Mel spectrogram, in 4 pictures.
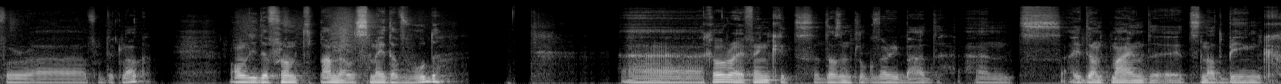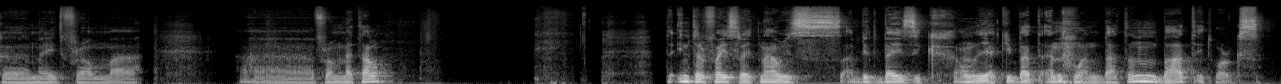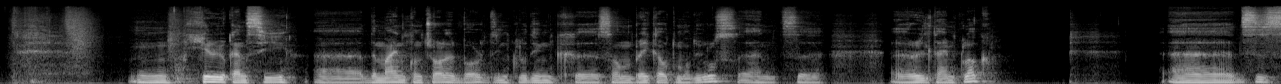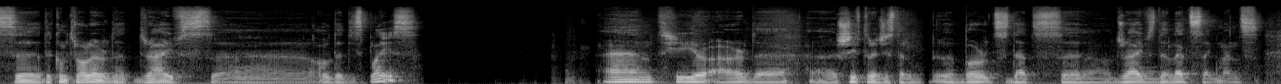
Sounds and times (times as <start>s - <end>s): Speech: 0.0s - 1.6s, 2.3s - 4.7s, 6.2s - 14.4s, 15.2s - 16.9s, 19.4s - 25.5s, 26.9s - 33.9s, 34.5s - 35.7s, 37.2s - 42.7s, 44.3s - 51.1s.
